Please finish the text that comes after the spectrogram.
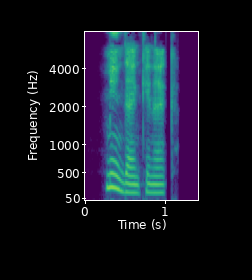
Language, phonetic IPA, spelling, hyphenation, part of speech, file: Hungarian, [ˈmindɛŋkinɛk], mindenkinek, min‧den‧ki‧nek, pronoun, Hu-mindenkinek.ogg
- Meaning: dative singular of mindenki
